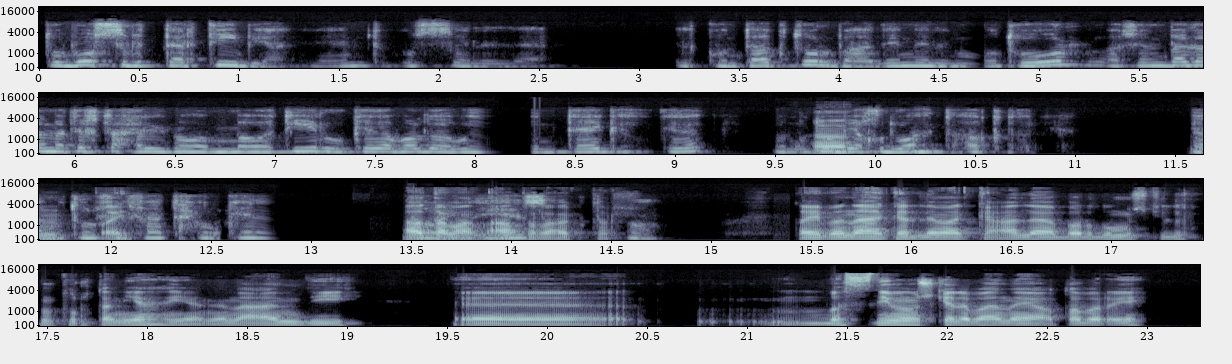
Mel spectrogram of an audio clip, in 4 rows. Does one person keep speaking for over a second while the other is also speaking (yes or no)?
yes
